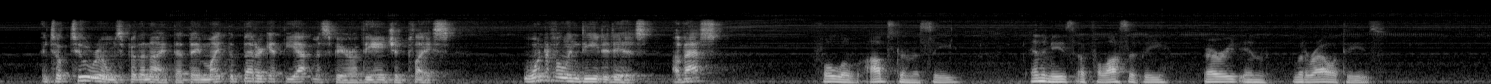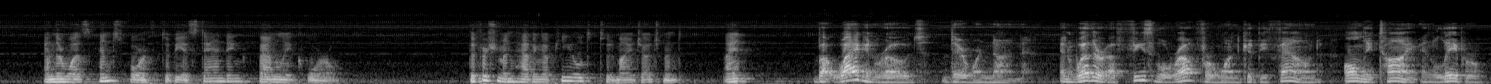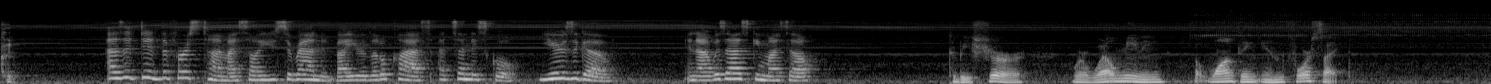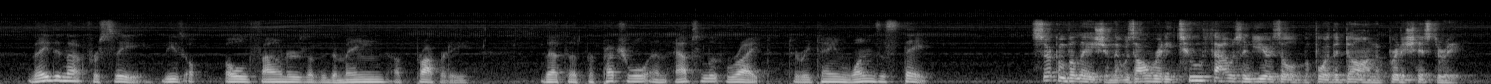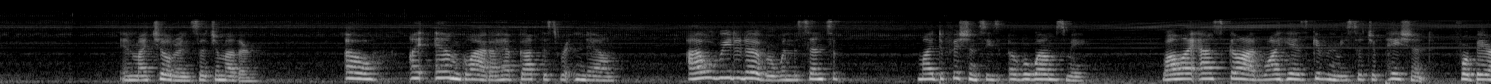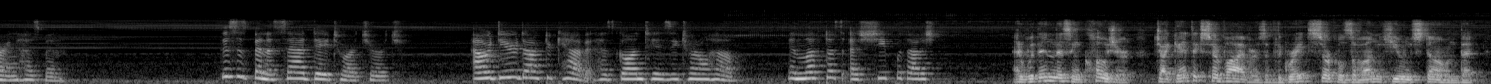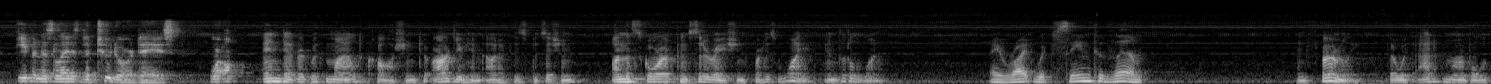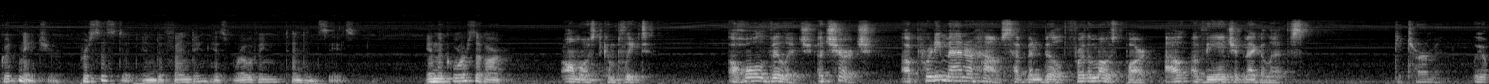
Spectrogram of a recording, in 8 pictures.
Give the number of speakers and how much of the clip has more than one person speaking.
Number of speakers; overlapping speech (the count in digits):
5, no overlap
